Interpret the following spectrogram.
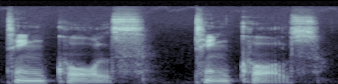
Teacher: both “ng” and “k” these are velar sounds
